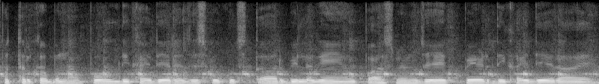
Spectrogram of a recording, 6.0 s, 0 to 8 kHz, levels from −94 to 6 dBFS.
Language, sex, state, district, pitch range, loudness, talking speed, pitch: Hindi, male, Rajasthan, Bikaner, 130-140 Hz, -12 LUFS, 240 wpm, 135 Hz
